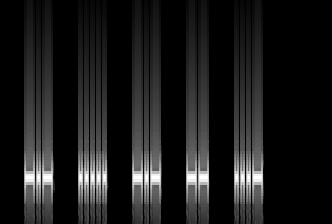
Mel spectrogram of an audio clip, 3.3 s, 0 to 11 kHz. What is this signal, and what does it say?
Morse code, heard as a keyed tone, about 40 wpm, spaced as for 23 wpm, 700 Hz. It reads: K5KMV
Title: USA Call Signs - 3x Character Spacing - 40wpm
